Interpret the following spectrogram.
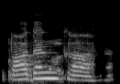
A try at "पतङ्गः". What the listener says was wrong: not padanga, it is patangaha. Patangaha not padangaha, don't make it da, it is not da, it is ta. Patangaha.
